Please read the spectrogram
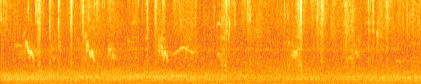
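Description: A homemade Kephart-style bushcraft knife shaving curls off a split stick of wood in repeated downward strokes, carving feather-stick shavings, as scattered light clicks over a steady hiss. Short high bird chirps come through every second or so.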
